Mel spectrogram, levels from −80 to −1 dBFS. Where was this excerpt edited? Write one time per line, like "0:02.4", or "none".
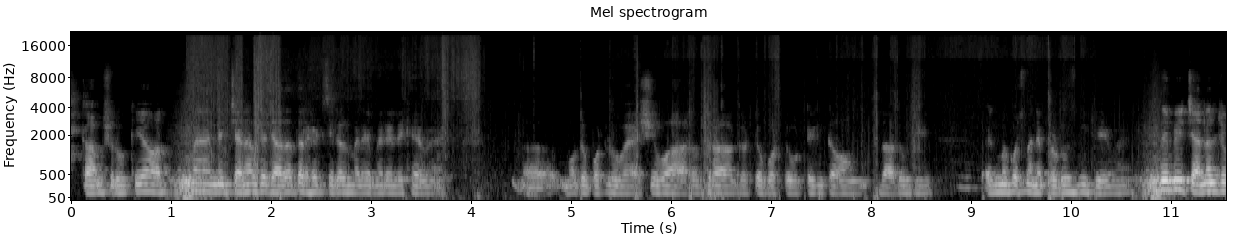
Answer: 0:01.2
0:10.8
